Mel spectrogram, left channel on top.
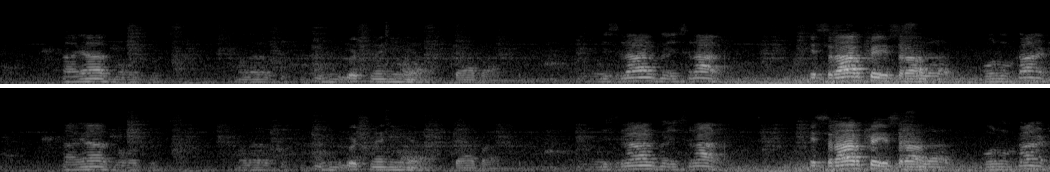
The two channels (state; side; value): normal; both; correlation 0.54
